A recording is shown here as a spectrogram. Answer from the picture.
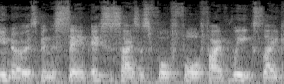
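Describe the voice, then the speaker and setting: Fairly low in pitch, a woman talks at a fairly quick pace in a monotone, flat intonation. Noticeable background noise sits behind her. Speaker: fitness vlogger and coach. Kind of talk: casual vlog talk.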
